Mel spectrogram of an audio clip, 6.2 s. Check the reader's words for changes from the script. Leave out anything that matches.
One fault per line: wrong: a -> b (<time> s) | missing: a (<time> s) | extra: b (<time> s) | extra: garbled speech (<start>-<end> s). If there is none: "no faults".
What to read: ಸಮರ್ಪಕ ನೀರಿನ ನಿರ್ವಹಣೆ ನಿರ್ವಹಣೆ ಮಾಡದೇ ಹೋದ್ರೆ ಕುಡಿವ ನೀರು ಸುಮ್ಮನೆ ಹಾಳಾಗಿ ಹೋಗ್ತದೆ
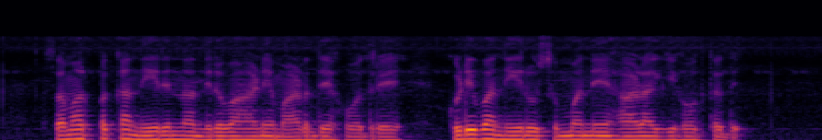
missing: ನಿರ್ವಹಣೆ (2.0 s)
